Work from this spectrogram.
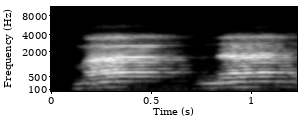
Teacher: cuman dua tuh huruf yang di hidung mim sama Nun dan itu memang enggak bisa Harus harus ya pasti masuk hidung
